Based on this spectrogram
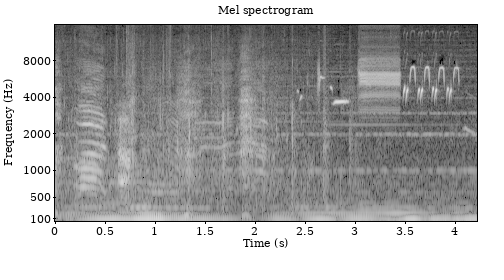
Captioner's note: grunting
